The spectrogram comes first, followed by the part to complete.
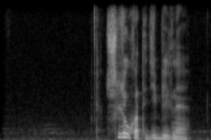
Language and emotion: Russian, angry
